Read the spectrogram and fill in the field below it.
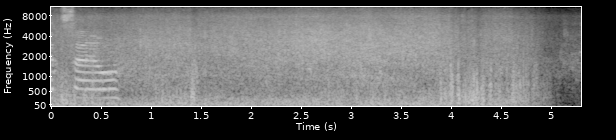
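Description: Strong wind buffets the microphone over rushing waves aboard a sailboat under reefed mainsail and full headsail in about 11 knots of breeze, a loud, constant roar that fades out abruptly at the end.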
